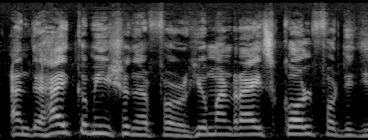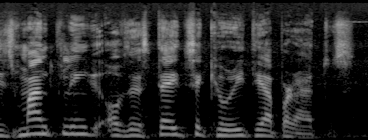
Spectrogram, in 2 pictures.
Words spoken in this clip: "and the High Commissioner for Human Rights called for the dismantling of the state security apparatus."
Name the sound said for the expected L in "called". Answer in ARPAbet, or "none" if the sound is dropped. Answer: L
